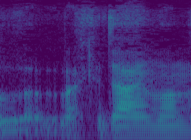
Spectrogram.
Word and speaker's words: Lacedaemon: Sparta, see, that was called would you pronounce it Lysimedon in English, or Lacedaemon is how I pronounce it.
